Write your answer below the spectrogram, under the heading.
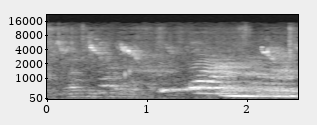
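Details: A lion in a zoo gives a deep, rumbling roar that swells in the second half, with visitors talking nearby.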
